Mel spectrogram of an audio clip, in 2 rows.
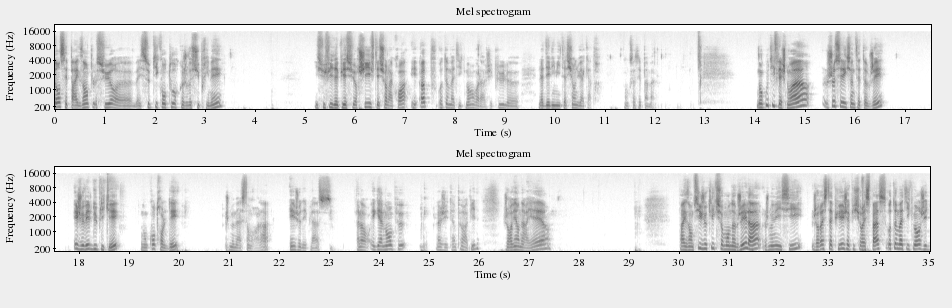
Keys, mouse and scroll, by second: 0.4 click, 0.8 middle click, 1.5 click, 3.8 KP_Subtract, 6.9 shift+click, 7.3 shift+click, 7.7 shift+middle click, 10.5 click, 11.2 KP_Subtract, 11.8 middle click, 12.1 click, 12.5 click, 14.3 click, 15.5 click, 17.8 click, 20.0 ctrl+d, 21.4-24.6 drag, 23.0 space, 24.8 Delete, 25.5 click, 26.5 ctrl+z, 27.4 ctrl+click, 28.3 click, 29.1 Delete, 31.1 click, 32.6-35.0 drag, 33.7 space.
